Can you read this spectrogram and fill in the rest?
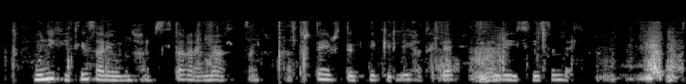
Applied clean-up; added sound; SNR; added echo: classical method spectral subtraction.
